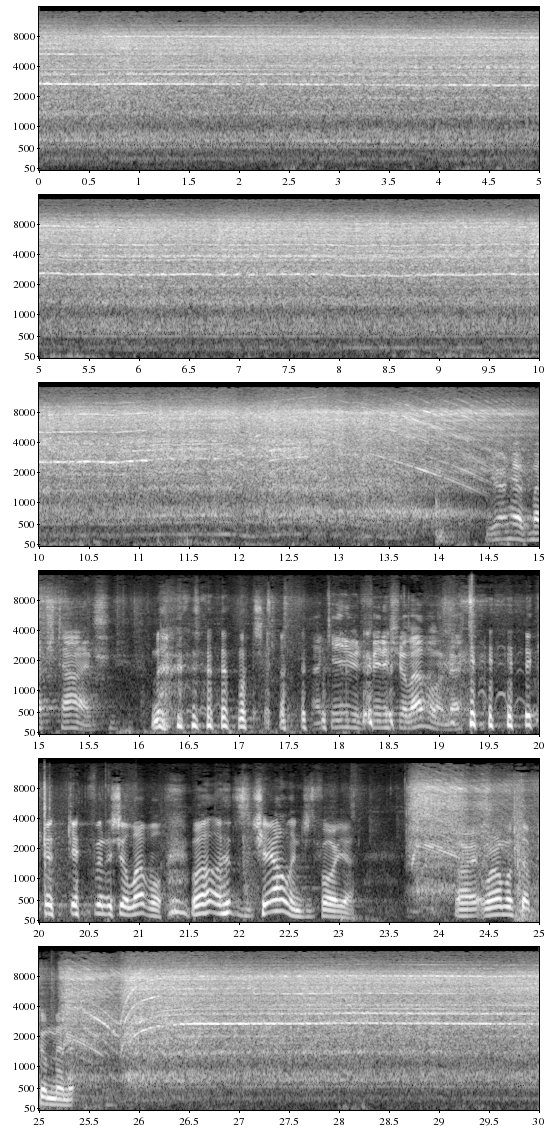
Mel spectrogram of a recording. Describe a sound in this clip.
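An electric drill whines steadily, close by.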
